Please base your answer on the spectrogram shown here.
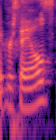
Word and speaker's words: Versailles: me uh we have North versales however that's spelled like Versailles it should be Versailles but or Pittsburgh so we say for sales so I want to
